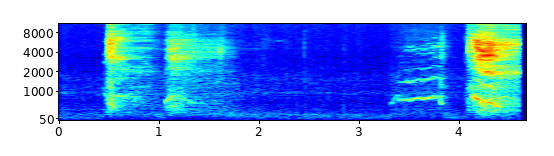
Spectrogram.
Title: Sneezing kitty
